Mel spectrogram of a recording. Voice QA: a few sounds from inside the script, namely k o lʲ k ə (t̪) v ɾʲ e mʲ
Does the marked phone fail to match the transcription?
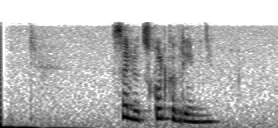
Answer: yes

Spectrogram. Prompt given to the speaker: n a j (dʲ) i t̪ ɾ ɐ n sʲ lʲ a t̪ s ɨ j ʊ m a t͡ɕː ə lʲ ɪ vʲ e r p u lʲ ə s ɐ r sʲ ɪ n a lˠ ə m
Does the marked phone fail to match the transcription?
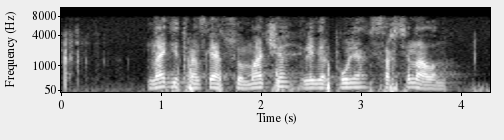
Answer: no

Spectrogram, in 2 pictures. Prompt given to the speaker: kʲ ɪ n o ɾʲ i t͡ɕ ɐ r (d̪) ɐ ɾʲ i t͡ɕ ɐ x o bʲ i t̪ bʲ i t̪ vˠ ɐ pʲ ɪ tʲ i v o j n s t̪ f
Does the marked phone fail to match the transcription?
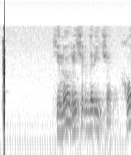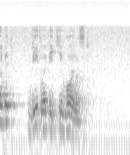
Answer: no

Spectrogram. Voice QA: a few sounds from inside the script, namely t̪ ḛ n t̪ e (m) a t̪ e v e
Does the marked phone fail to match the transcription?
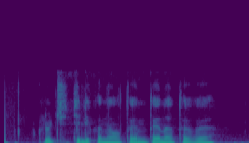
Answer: yes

